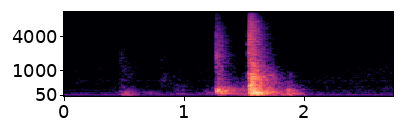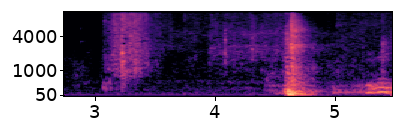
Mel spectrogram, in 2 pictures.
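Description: Restroom door opening and closing nearby: a soft click, a sharp knock and thud of the door, then a swishing movement and another firm thump, with quiet pauses between.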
